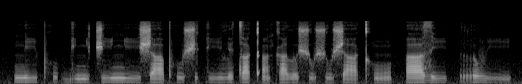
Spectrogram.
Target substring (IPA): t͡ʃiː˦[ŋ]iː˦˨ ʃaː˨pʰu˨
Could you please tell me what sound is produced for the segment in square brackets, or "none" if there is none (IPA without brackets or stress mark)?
ɲ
